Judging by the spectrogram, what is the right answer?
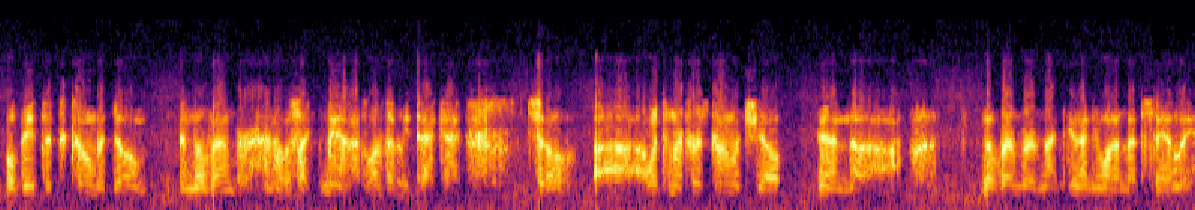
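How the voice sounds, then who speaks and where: Male podcast guest, fifties, piercingly bright delivery, chatty animated storyteller, slightly muffled lo-fi call audio. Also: fairly low pitch, brisk, husky. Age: 50s. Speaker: podcast guest, comic collector. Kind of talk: casual anecdotal interview chat.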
